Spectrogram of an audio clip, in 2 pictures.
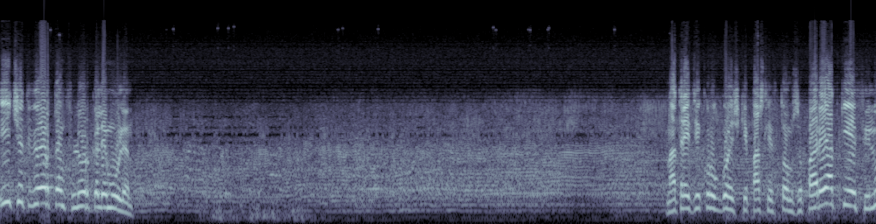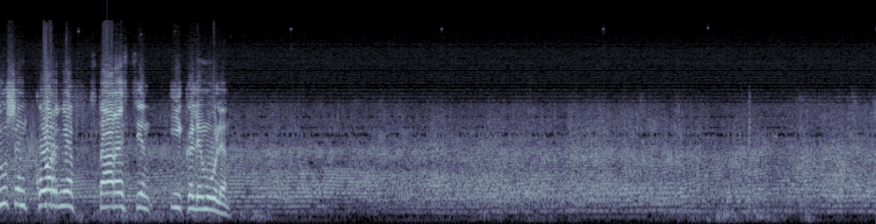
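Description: Speedway motorcycle engines roar around a dirt track.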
